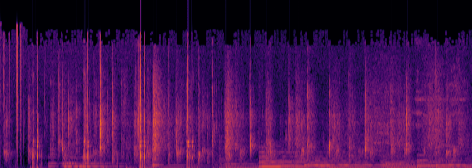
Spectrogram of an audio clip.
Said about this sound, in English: I can't feel your clapping. If you know that you're a living soul, if you know that you're in the presence of God, let me hear you. Let me hear you. Let me hear you begin to clap for Jesus. Begin to clap for Jesus.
